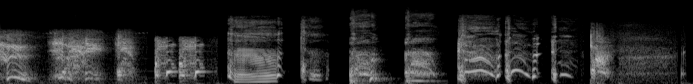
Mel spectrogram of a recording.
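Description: Harsh coughing with throat clearing from someone with flu at its seasonal peak, a long run of many loud, chesty bursts, some rough and voiced, separated by short gaps, with no talk.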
